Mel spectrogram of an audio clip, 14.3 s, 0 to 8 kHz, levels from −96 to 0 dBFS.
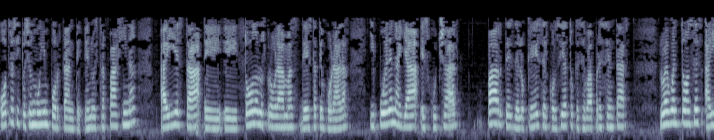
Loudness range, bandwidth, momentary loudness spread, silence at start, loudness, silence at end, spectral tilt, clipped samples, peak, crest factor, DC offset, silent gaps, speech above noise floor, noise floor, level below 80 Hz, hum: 2 LU; 5.8 kHz; 8 LU; 0 s; -23 LUFS; 0 s; -10 dB/octave; under 0.1%; -4 dBFS; 20 dB; under 0.1%; none; 29 dB; -52 dBFS; -64 dBFS; none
